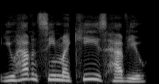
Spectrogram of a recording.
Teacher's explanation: The speaker's voice rises at the end, showing they're unsure and really want an answer. · When your voice goes up at the end of a question tag, you're genuinely asking for information. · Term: Rising intonation, rising intonation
